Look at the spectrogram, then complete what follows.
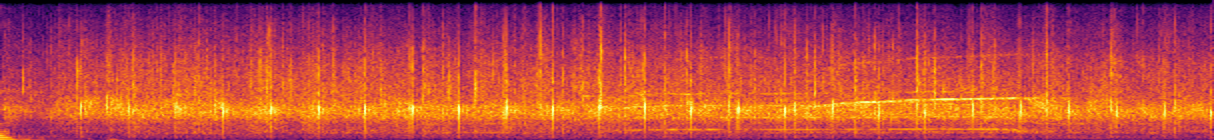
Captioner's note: everyone applauding and cheering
